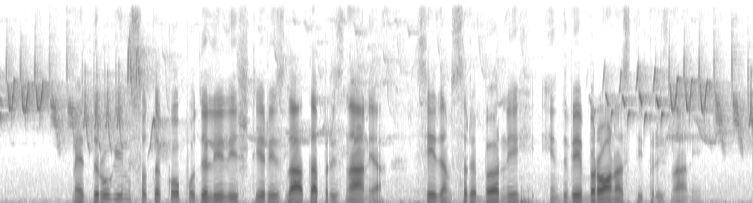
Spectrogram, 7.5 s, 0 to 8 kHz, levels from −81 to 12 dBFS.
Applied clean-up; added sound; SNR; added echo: none; Breathing; 12 dB; none.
